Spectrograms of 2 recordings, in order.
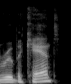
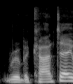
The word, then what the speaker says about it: Rubicante: I was calling him Rubicant and not Rubicante, which makes sense because he is Picante.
